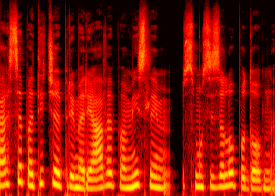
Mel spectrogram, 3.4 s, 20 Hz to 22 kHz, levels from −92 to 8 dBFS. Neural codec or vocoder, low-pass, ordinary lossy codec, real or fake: none; none; none; real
